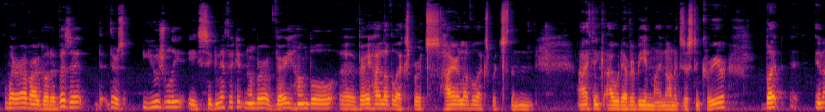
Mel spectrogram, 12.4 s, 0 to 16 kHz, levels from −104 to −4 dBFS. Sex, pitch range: male, 115-150 Hz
